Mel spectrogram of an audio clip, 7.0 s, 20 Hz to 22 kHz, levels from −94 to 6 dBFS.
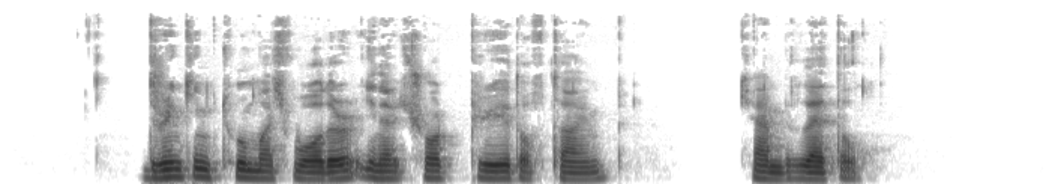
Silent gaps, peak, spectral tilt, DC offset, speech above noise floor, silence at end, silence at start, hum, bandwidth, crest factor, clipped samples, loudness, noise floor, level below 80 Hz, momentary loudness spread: none; -2 dBFS; -6.5 dB/octave; under 0.1%; over 72 dB; 1.25 s; 0.95 s; none; 16.5 kHz; 18 dB; under 0.1%; -19 LUFS; under -90 dBFS; -62 dBFS; 8 LU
